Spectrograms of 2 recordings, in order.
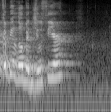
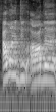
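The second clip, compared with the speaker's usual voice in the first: ordinary talk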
